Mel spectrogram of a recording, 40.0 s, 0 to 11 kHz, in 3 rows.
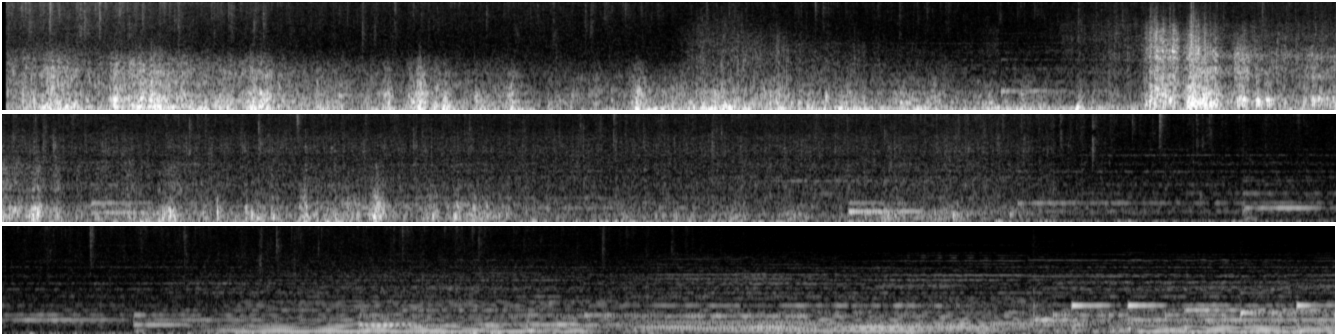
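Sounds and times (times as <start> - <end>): loud thunderclap: 0.0 - 18.7
rolling thunder: 0.0 - 24.4
steady rain: 0.0 - 40.0.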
